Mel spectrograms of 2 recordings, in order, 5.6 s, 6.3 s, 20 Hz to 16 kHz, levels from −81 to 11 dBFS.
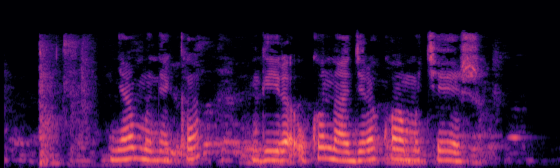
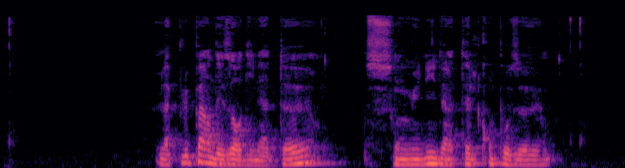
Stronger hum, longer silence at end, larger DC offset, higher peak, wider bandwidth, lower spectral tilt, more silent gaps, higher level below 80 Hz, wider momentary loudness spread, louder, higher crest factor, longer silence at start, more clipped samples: neither; second, 0.4 s vs 0.7 s; neither; first, -4 dBFS vs -10 dBFS; second, 8 kHz vs 11.5 kHz; about the same, -6 dB/octave vs -6.5 dB/octave; neither; about the same, -58 dBFS vs -56 dBFS; about the same, 19 LU vs 17 LU; first, -19 LUFS vs -26 LUFS; about the same, 16 dB vs 18 dB; second, 0.05 s vs 1.55 s; neither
